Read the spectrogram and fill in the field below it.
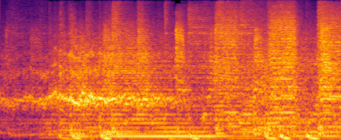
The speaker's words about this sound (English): Their car hits another side on.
